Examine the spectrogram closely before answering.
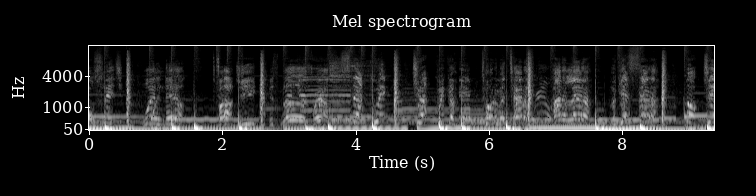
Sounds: Music

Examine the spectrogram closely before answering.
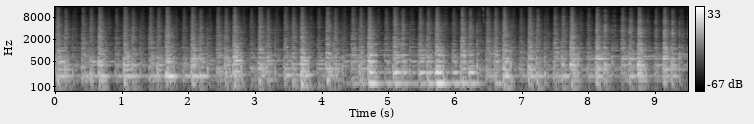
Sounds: Dance music, Music

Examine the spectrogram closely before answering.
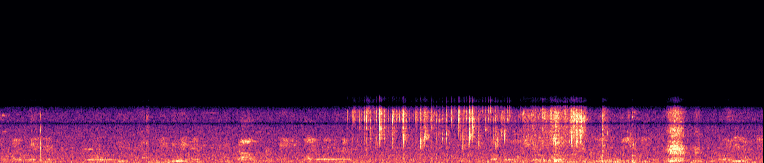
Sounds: Speech, Sink (filling or washing)

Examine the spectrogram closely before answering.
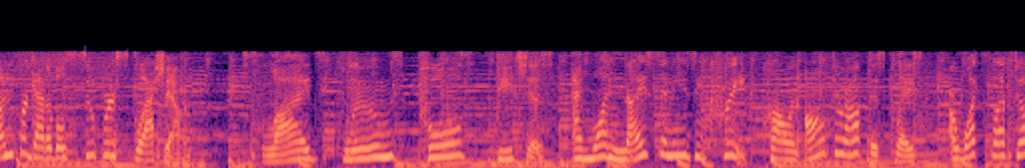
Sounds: Music, Speech

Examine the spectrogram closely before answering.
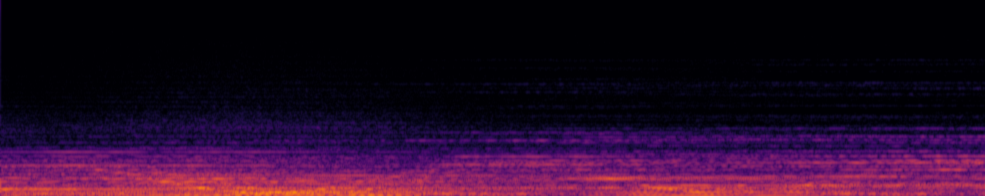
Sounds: Music

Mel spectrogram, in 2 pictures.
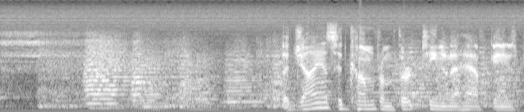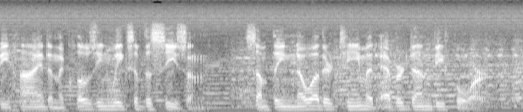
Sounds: Music, Speech

